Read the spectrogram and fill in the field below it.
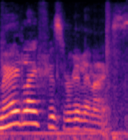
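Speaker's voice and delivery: high-pitched Spanish accent. Talking about married life in a recorded clip: Spanish accent. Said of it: "Listen to her charming Spanish accent here".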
